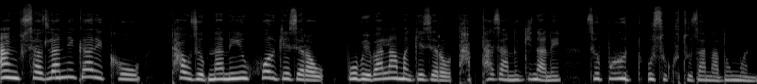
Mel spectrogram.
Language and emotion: Bodo, fearful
